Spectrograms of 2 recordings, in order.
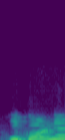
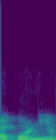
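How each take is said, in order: First: इकोर्निया with a short "i" at the start; wrong pronunciation. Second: इकोर्निया opened with an "eye" sound, aai-kornia; correct pronunciation. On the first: Teacher quoting the student's mistake, इकोर्निया said as "ih-kornia". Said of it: "इकोर्निया नहीं बोलते". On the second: Teacher giving the student the right form, इकोर्निया said as "eye-kornia". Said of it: "इकोर्निया बोलते हैं". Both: Shown as a demonstration.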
